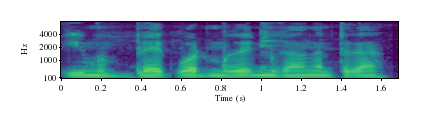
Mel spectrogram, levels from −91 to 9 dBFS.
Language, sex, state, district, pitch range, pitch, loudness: Wancho, male, Arunachal Pradesh, Longding, 105-110 Hz, 110 Hz, -18 LUFS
